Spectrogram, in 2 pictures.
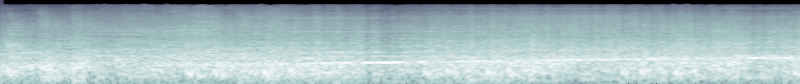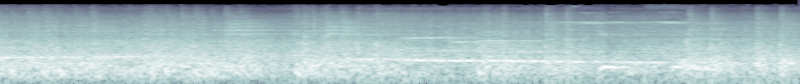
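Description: Electric commuter train running past close to the platform, its wheels clattering over the rail joints under a motor hum that rises in pitch and then falls. A brief high squeal comes near the end.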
